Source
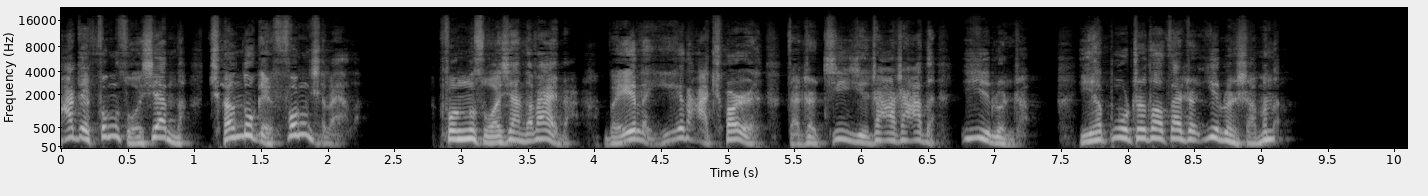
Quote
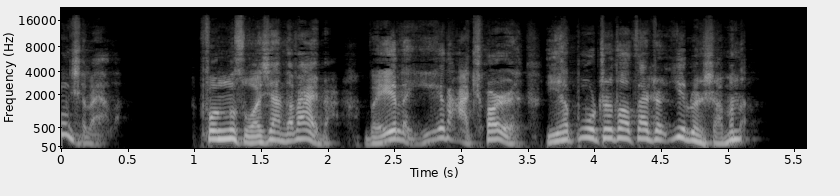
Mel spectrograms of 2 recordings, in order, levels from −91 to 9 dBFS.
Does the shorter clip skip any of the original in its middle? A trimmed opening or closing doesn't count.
yes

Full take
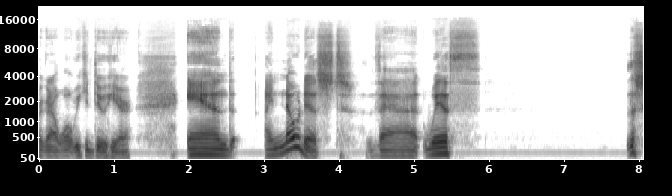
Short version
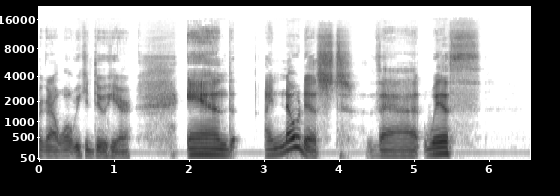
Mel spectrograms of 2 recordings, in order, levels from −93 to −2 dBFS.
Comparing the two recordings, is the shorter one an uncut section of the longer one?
yes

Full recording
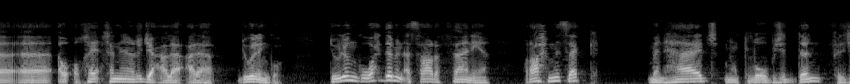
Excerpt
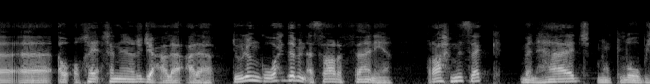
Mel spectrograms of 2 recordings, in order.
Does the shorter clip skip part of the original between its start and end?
yes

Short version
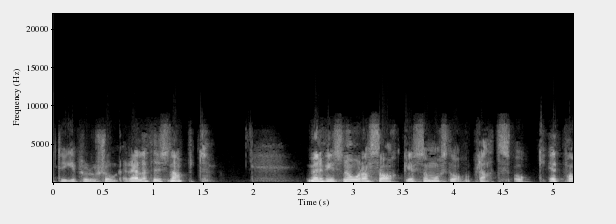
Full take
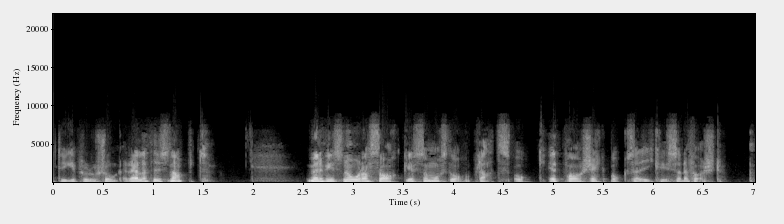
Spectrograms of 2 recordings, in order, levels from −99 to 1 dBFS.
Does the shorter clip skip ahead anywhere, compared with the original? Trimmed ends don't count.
no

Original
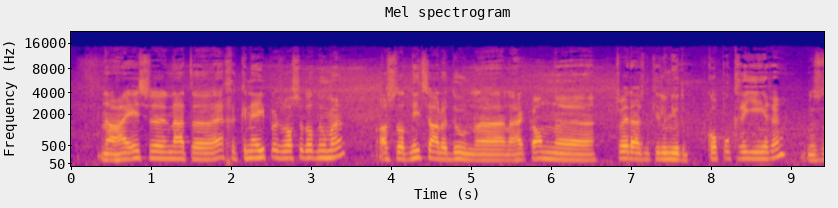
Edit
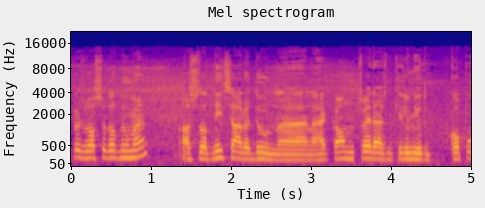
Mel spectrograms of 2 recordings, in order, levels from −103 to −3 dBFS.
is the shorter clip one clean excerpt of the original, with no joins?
no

